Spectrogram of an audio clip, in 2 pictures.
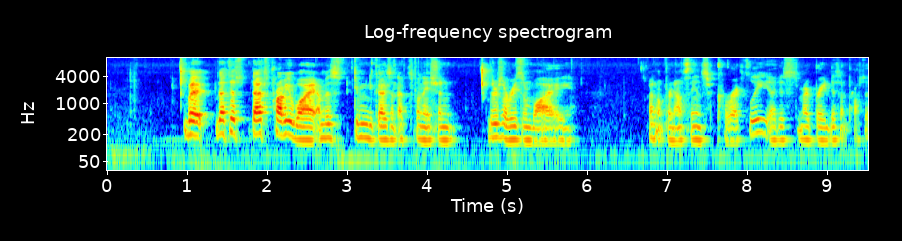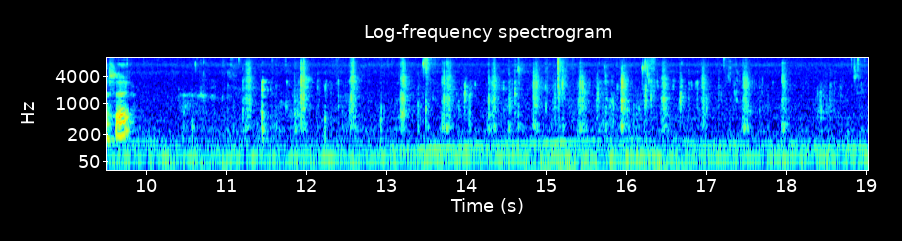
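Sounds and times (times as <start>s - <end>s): steady low hum: 0.0s - 19.0s
chewing crunches: 10.6s - 19.0s.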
